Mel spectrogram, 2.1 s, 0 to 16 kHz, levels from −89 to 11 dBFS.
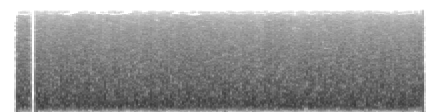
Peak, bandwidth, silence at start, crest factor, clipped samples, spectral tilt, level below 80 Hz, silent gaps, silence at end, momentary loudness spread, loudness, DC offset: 0 dBFS; 11 kHz; 0.1 s; 14 dB; under 0.1%; -5.5 dB/octave; -54 dBFS; none; 0.05 s; 0 LU; -14 LUFS; under 0.1%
